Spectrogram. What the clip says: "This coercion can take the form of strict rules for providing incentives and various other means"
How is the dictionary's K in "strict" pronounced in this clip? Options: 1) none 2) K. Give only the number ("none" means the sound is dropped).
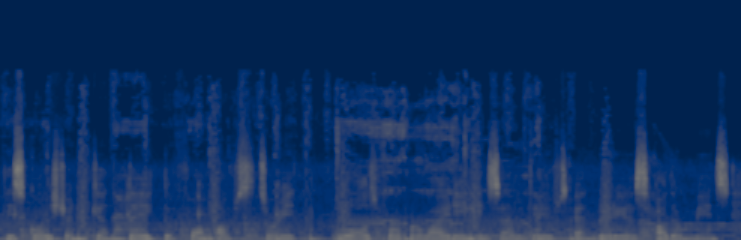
1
